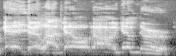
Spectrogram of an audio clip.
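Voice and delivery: bellowing from the terraces, pitch jumping up; hammed-up cheering yell at a player; mock football fan shout. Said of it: "they're gonna be the ones going".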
